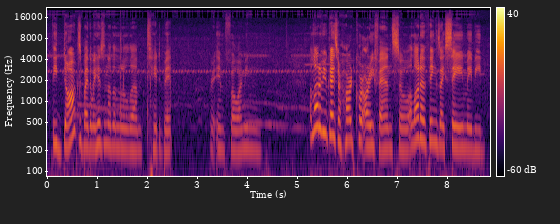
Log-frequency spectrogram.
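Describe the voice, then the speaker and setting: A woman's voice: mid-range voice, normal speed, a little hiss or hum. A young Swedish-born woman with an American accent, chatting casually while streaming a game. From Sweden. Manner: chatty, laughing, explaining trivia. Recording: music playing behind.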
